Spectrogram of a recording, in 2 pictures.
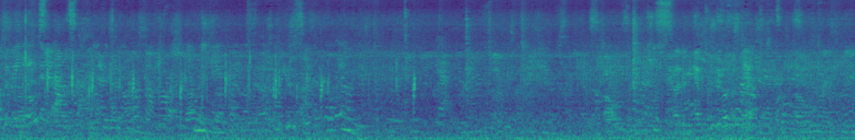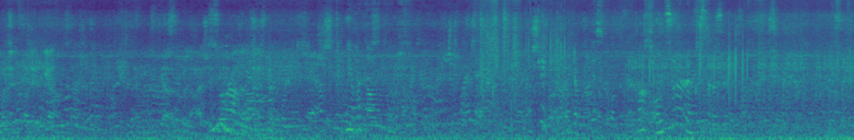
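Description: A boat's engine rumbles low and steady.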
